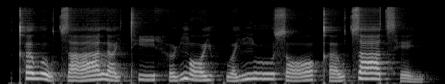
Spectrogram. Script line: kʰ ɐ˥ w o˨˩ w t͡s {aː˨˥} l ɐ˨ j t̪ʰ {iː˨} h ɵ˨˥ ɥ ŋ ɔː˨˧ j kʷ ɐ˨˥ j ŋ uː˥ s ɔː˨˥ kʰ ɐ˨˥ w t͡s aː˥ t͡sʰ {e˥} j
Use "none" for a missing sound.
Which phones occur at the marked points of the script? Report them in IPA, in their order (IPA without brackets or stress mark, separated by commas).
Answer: aː˨˥, iː˨, e˨˩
